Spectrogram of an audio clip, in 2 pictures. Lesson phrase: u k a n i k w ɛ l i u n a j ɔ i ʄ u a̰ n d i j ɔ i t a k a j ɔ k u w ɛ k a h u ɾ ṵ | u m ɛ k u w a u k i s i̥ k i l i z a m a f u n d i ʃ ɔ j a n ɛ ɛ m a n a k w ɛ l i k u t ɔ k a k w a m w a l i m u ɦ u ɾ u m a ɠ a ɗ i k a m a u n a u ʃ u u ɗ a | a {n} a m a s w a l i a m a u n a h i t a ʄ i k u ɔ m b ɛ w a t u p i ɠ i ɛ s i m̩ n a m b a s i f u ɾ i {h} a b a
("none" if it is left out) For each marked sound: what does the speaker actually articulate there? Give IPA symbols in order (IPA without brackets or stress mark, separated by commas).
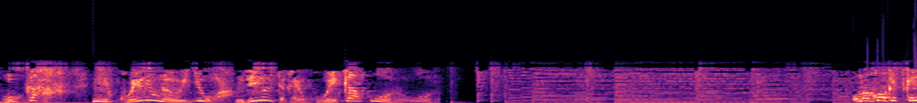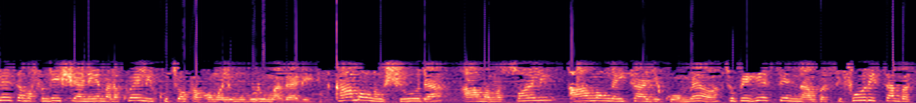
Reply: m, s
